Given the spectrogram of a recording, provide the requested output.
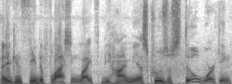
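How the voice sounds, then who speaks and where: In a plain, everyday voice, a man talks with a fairly high pitch and ordinary pitch variation. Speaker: TV news reporter. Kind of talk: TV news report.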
